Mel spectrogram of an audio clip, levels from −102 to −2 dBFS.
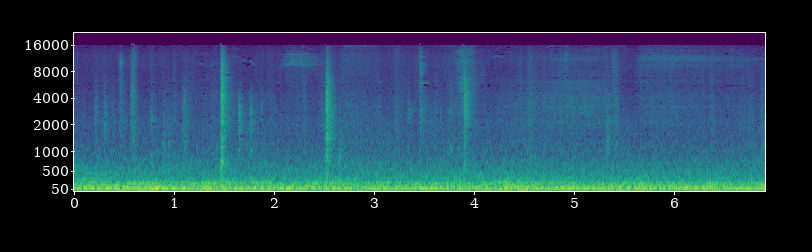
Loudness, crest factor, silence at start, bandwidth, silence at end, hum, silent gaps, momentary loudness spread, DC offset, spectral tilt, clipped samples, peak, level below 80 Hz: -26 LUFS; 14 dB; 0 s; 13.5 kHz; 0 s; none; none; 3 LU; under 0.1%; -7 dB/octave; under 0.1%; -8 dBFS; -26 dBFS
